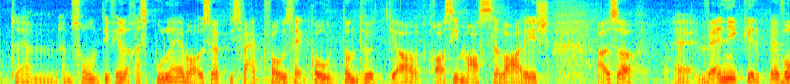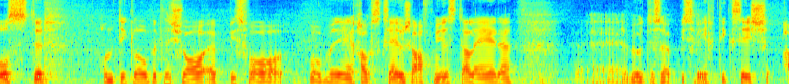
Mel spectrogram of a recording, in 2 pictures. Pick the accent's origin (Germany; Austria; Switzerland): Switzerland; Bern; Als Berner wäre das ganz schlimm, wenn man Pferd sagt. Das tut mir in die Ohren weh. Für einen Berner ist ein Ross ein Ross.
